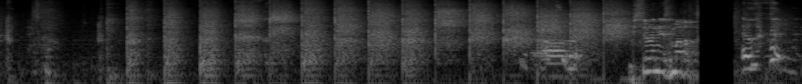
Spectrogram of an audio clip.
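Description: Hands clap rapidly over an online call.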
